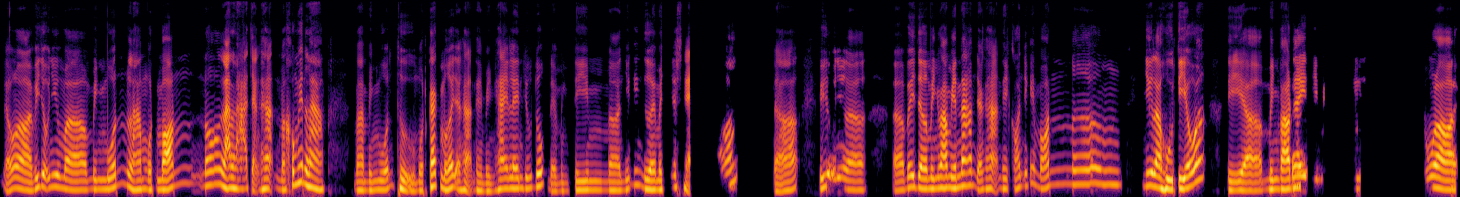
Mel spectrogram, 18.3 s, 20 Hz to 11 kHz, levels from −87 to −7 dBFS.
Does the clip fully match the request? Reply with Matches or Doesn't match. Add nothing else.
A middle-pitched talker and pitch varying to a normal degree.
Matches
